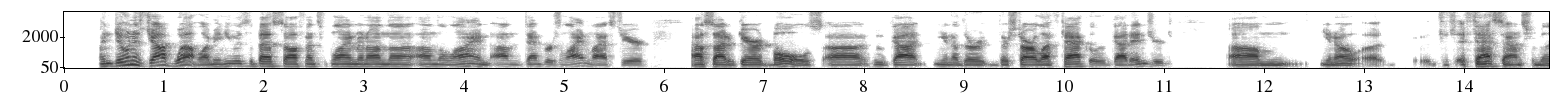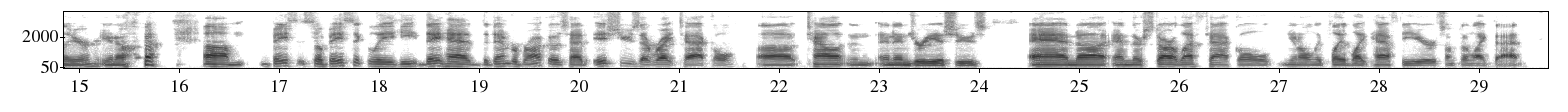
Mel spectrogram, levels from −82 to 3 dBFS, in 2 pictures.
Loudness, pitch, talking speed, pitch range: -22 LUFS, 105 Hz, 180 wpm, 95-115 Hz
